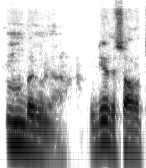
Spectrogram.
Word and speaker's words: Mbuna: to start draining this Mabuna tank. Mabuna, Umbuna, Mubuna, Booners. You guys make fun of me. I never say it right. Mbuna. I think it's Mbuna.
